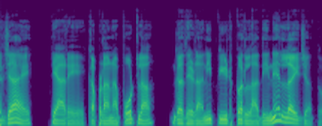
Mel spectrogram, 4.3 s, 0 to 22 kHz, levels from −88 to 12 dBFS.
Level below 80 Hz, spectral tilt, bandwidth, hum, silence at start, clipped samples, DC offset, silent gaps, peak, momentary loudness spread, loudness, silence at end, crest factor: -42 dBFS; -6.5 dB/octave; 13.5 kHz; none; 0 s; under 0.1%; under 0.1%; 0.43-0.62 s, 2.07-2.25 s; -2 dBFS; 7 LU; -18 LUFS; 0 s; 16 dB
